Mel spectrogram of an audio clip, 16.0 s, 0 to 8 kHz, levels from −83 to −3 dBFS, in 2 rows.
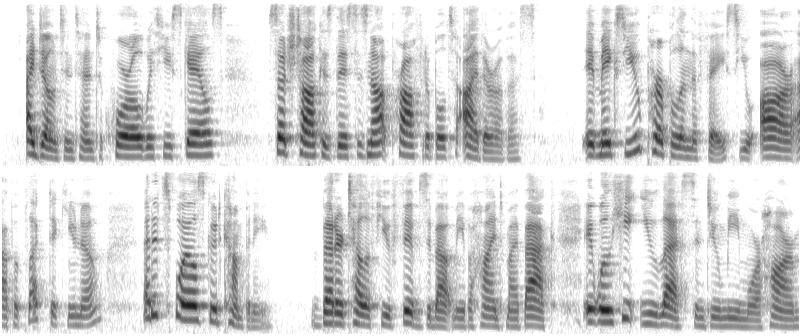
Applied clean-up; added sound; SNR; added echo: none; none; none; none.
